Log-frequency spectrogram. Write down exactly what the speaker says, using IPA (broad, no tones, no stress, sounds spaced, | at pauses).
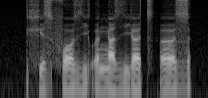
xʲ ɐ z f ɔ z j o̰ ɐ̯ ŋ a z j ɐ t͡sʼ ʌ z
